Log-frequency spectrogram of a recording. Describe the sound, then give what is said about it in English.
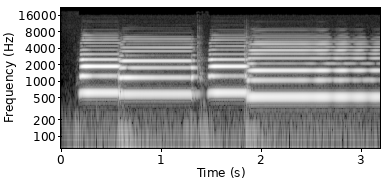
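Four notes play on a melodica, the opening phrase of the Dies Irae: a flat third, a second, the flat third again, then the root. The reedy tones are clearly separated. The last note is the lowest and is held longest. “The four notes in question are the flat third and then the second, and then the flat third and then the root, which sounds like this.”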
